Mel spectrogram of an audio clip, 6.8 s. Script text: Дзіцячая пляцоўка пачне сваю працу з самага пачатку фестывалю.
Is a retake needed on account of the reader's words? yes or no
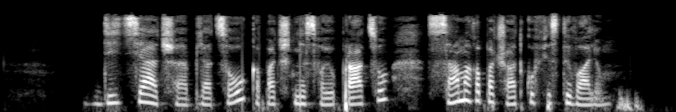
no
